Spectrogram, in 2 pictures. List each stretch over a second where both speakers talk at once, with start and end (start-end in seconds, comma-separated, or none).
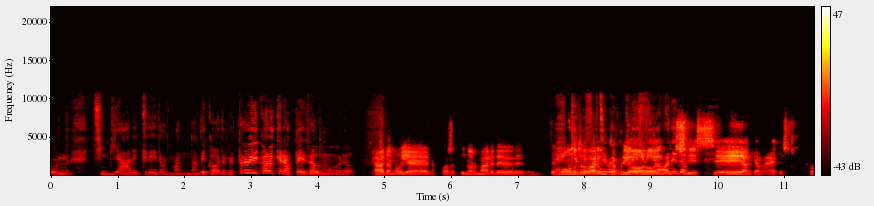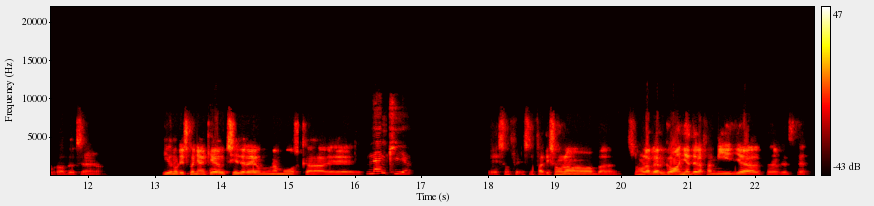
7.5-9.6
